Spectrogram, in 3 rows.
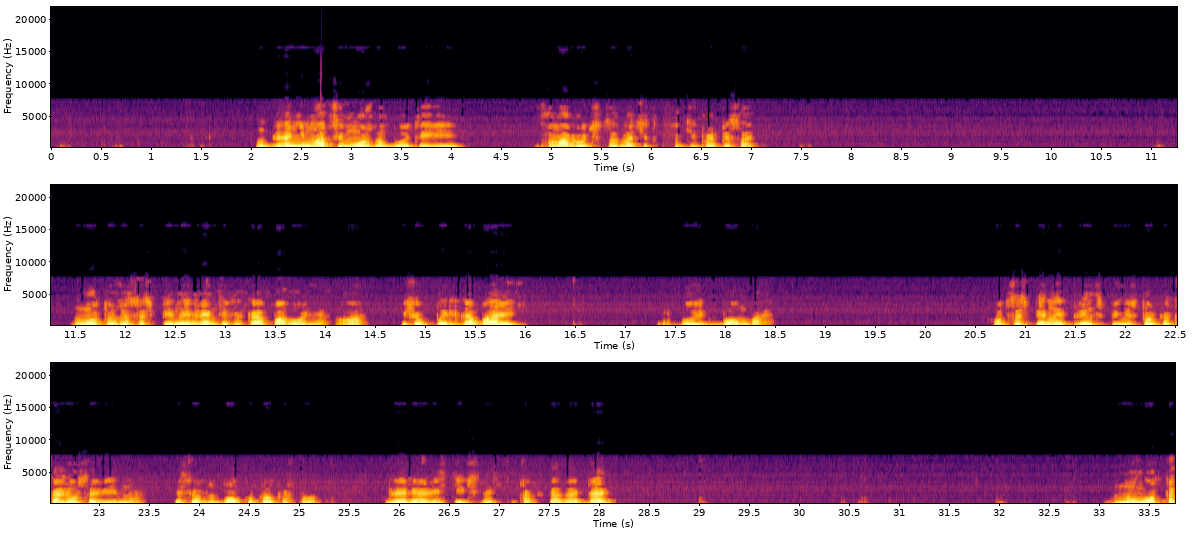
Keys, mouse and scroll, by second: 0.8-1.6 shift+middle drag, 5.2-6.5 middle drag, 7.7-11.2 middle drag, 12.3 middle click, 16.1 middle click, 21.4-22.7 middle drag, 23.2-24.1 middle drag, 25.6-26.3 middle drag, 27.2-29.2 middle drag, 30.8-32.2 middle drag, 32.8-33.6 shift+middle drag.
